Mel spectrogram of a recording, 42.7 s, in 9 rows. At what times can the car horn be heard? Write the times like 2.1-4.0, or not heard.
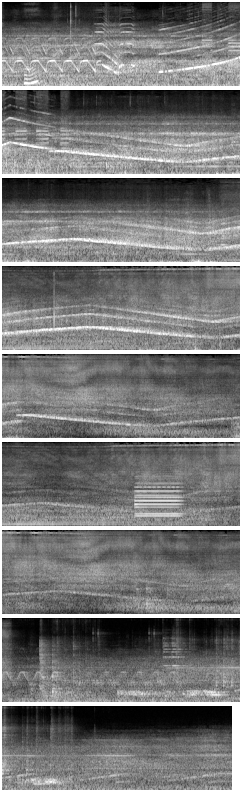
4.0-6.2, 26.4-27.5.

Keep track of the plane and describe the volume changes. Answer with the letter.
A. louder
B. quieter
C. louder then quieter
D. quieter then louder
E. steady
B.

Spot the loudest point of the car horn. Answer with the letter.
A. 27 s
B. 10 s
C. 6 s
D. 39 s
A.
